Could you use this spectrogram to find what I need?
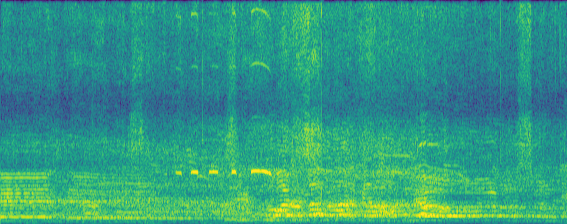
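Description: A large crowd of men chants and sings loudly outdoors.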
